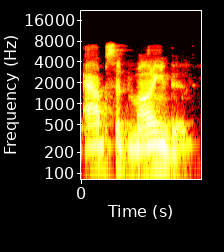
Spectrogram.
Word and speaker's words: absent-minded: apostrophe is second stress so the secondary stress is on ab the primary stress is on mine so we get so we get absent minded so ab gets some stress but not as much stress as mine so that's how sex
